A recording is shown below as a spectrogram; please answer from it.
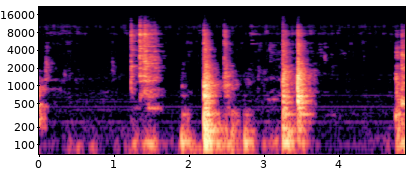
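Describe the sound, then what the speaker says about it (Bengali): A lid comes off a pot of vegetarian raw jackfruit kofta curry in a few short, close clattering knocks separated by quiet gaps, with no one speaking. "2 মিনিট হয়ে গেছে, এবার ঢাকাটা খুলছি"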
